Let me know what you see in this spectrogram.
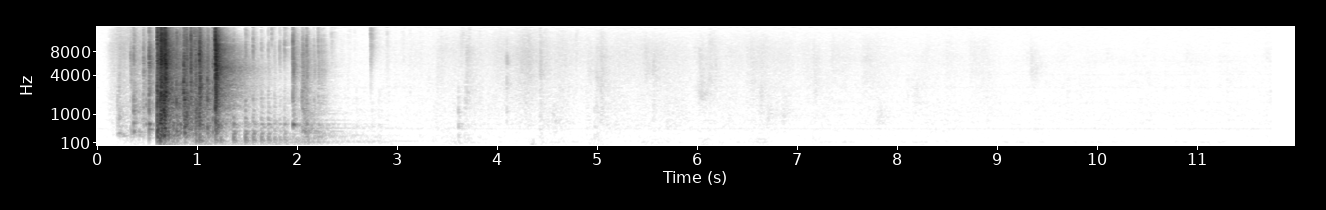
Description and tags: Can drop foley
Multiple food cans being dropped
can, dead-season, tins, foley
